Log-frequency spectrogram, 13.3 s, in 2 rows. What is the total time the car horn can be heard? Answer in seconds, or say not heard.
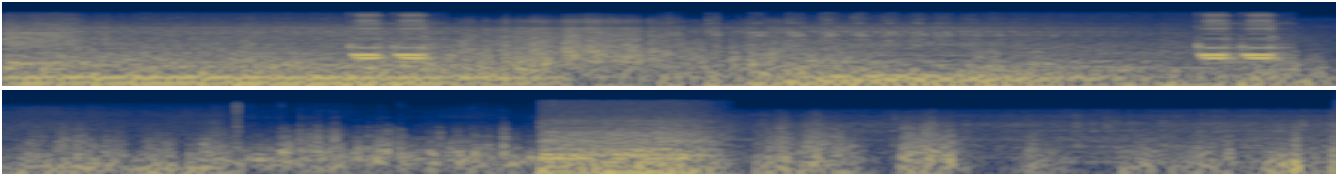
4 s.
